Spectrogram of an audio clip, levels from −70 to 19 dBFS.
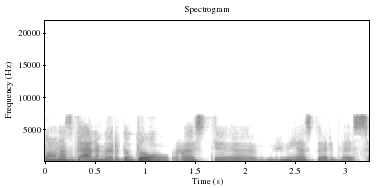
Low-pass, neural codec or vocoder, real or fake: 7.2 kHz; codec, 16 kHz in and 24 kHz out, 0.6 kbps, FireRedTTS-2 codec; fake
